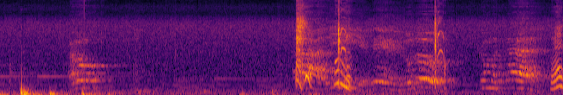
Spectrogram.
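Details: Infant, apparently a girl, sneezing: a small, quick baby sneeze amid household talk and faint music, followed by "bless you"; an ordinary baby sneeze.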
